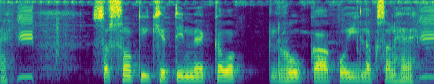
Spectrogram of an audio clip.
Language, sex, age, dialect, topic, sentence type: Hindi, male, 25-30, Marwari Dhudhari, agriculture, question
